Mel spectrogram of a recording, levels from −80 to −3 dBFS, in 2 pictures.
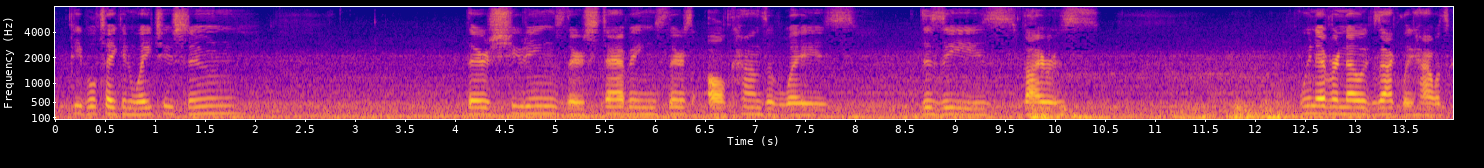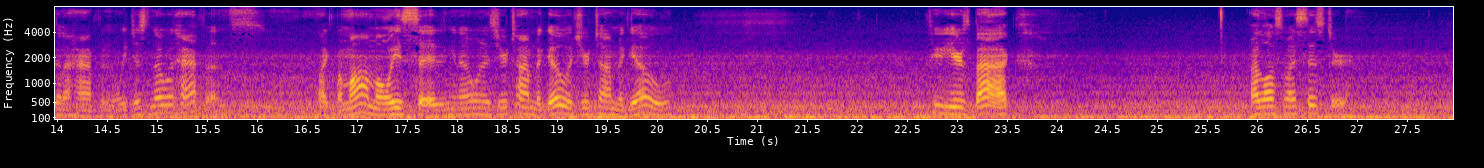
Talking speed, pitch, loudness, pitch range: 120 wpm, 125 Hz, -20 LUFS, 115-155 Hz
